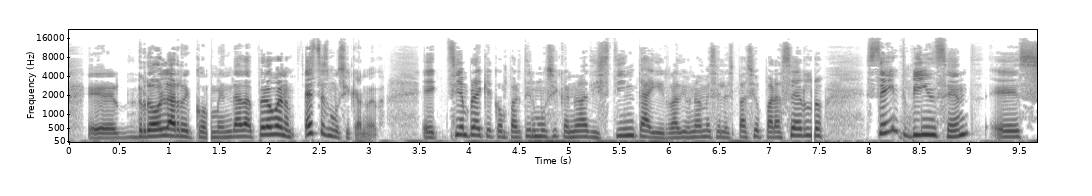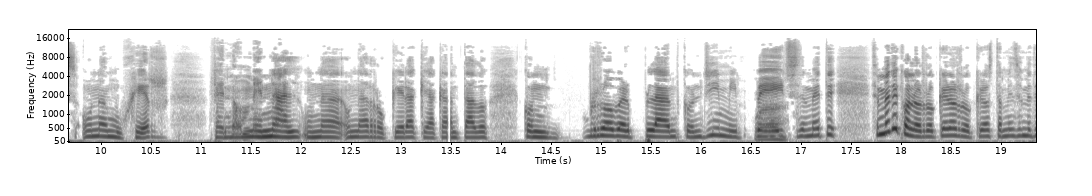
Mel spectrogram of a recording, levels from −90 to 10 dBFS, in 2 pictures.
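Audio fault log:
1.37 to 13.49 s: gap at a join of encoded pieces, every 6.0 s (1.37, 7.42, 13.46 s), about 37 to 46 ms, after "eh rola", "el espacio para", "una rockera que ha"; separately encoded segments joined with untrimmed encoder delay and end padding open short silences in the speech.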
